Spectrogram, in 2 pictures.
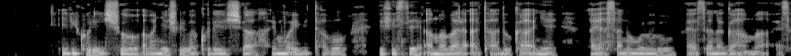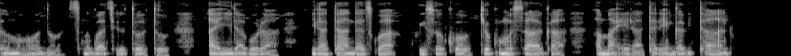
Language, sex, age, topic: Rundi, female, 18-24, education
